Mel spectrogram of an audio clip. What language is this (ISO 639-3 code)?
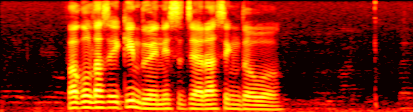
jav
